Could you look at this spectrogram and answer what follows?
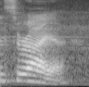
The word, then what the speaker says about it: Soraia: And we're from the band Soraya.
